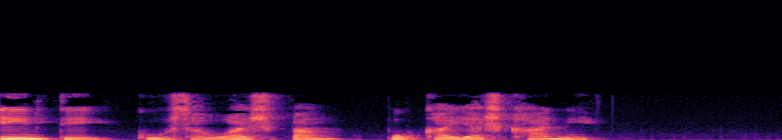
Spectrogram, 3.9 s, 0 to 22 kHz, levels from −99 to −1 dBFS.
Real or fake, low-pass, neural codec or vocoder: fake; 7.2 kHz; codec, 16 kHz in and 24 kHz out, 1 kbps, XY-Tokenizer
